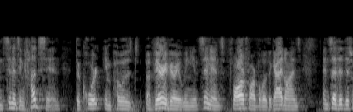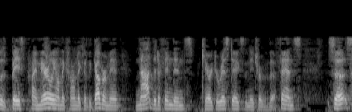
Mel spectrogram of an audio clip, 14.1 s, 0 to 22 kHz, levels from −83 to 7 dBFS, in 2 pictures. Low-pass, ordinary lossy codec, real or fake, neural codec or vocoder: 5.4 kHz; Opus, 64 kbps; real; none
